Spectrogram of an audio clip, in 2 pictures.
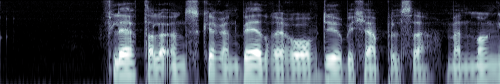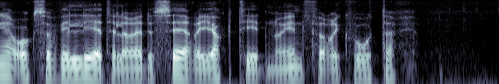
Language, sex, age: Norwegian, male, 21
